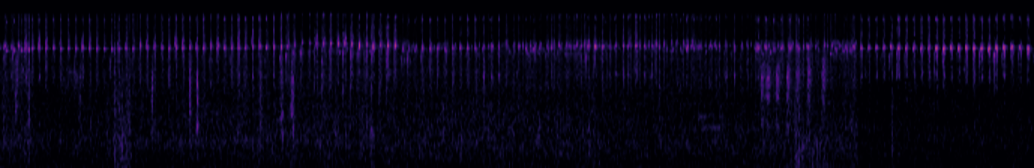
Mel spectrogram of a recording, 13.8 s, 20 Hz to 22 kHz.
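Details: Eurasian wryneck chicks begging while being fed, Pribytki, Russia, 2 July 2018. A long, very high, pulsed rasping buzz runs steadily at about three pulses a second, with brief louder clicks and rustles.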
